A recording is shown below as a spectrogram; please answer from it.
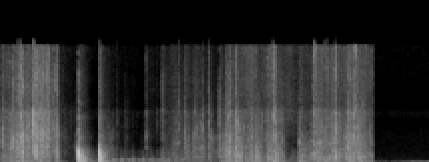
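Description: Plastic courier mailer bag being slit with a small blade and crinkling as it is torn open and handled, with two sharp snaps a little under a second in. The crinkling stops abruptly shortly before the end.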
